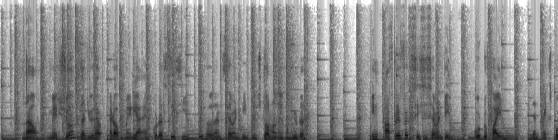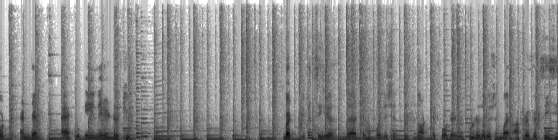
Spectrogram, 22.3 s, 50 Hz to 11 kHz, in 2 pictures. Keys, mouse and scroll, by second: 2.0 click, 2.8 click, 4.2 click, 7.5 click, 7.7 click, 8.3 click, 9.5 click, 13.3 click, 16.7 click, 18.4 click.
